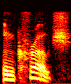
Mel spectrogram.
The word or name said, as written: encroach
